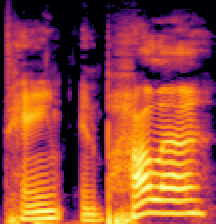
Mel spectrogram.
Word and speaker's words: Tame Impala: The next is Tame Impala.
